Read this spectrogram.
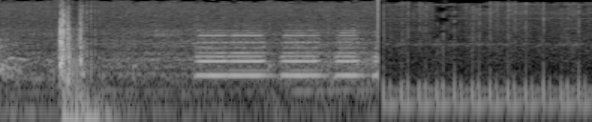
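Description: A car horn honks.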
